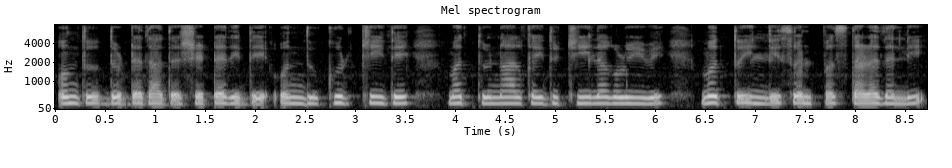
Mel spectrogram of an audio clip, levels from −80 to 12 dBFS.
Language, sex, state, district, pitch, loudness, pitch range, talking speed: Kannada, female, Karnataka, Bidar, 220 Hz, -15 LUFS, 210-225 Hz, 105 wpm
